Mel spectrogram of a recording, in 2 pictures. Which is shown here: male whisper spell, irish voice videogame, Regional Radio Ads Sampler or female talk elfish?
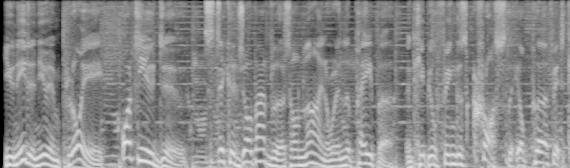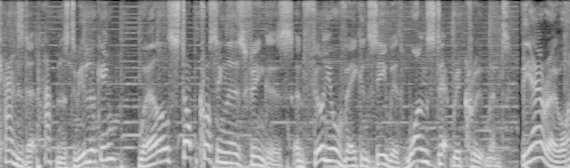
Regional Radio Ads Sampler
